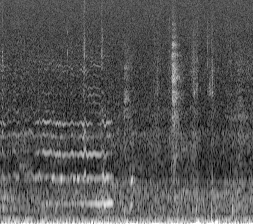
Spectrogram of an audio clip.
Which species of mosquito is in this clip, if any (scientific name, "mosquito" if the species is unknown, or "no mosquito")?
Anopheles arabiensis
